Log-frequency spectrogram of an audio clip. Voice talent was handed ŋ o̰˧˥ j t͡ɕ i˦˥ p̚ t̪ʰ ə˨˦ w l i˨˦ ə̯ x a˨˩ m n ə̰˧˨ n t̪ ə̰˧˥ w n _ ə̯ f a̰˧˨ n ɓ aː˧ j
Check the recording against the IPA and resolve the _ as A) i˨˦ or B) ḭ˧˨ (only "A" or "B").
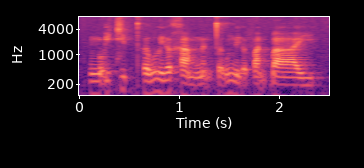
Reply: B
